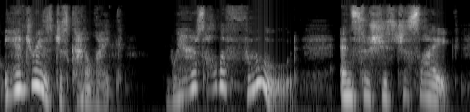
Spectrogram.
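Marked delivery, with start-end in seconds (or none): 1.6-3.0 high, slow puzzled guest voice; a touch of the lost party guest; imitating Andrea. Friend retelling Andrea's confusion, high slow puzzled voice.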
